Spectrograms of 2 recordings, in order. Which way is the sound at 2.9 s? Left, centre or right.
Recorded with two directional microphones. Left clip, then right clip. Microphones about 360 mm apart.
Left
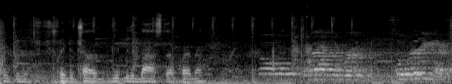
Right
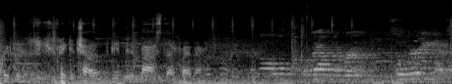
Centre.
